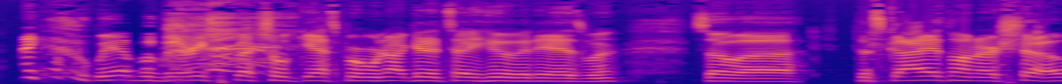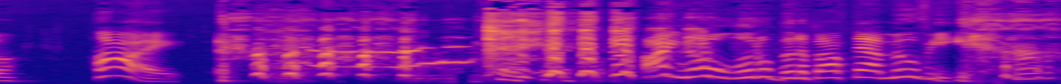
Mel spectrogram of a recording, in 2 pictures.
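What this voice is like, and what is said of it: Poor impression, sounds like Mickey Mouse. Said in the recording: “That was my Spielberg impression. It's terrible. Sounds like Mickey Mouse.”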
